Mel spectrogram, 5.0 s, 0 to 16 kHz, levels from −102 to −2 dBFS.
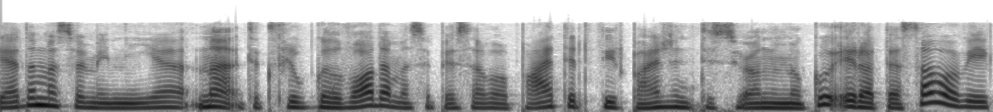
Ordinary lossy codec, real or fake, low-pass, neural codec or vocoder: AAC, 64 kbps; fake; 7.2 kHz; codec, 16 kHz, 2 kbps, FunCodec, trained on LibriTTS, 25 frames a second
